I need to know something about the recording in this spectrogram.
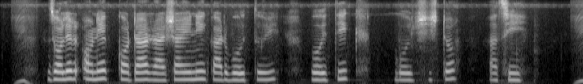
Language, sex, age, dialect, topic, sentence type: Bengali, female, 18-24, Rajbangshi, agriculture, statement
